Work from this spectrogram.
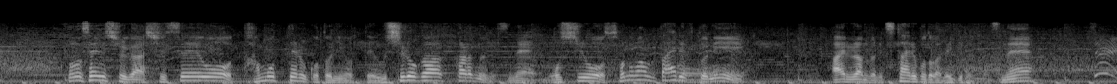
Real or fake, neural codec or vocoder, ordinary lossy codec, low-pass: real; none; Opus, 24 kbps; 7.2 kHz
